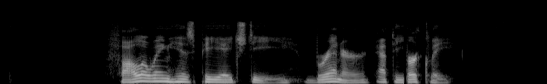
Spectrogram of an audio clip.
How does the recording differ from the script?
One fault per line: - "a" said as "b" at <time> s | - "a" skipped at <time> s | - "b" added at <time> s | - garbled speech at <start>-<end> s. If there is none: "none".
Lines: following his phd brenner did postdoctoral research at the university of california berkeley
- "did postdoctoral research" skipped at 3.7 s
- "university of california" skipped at 4.0 s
